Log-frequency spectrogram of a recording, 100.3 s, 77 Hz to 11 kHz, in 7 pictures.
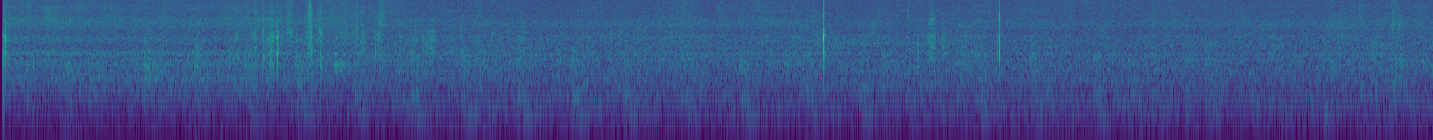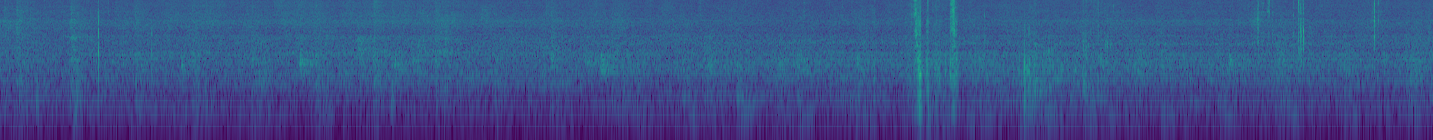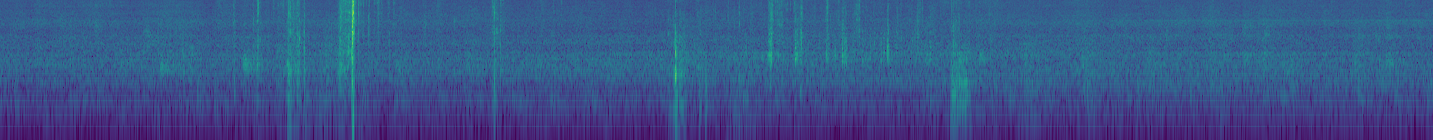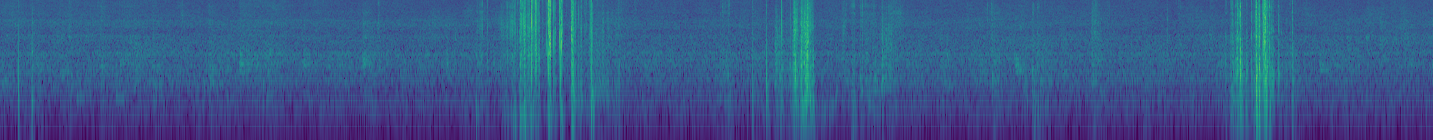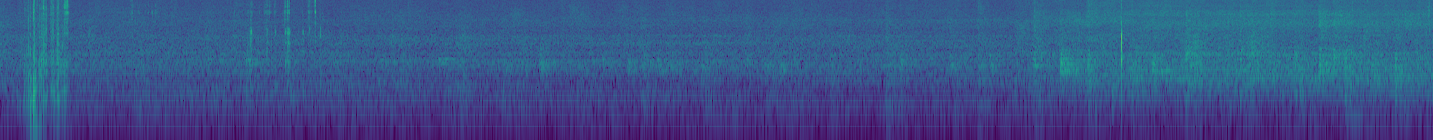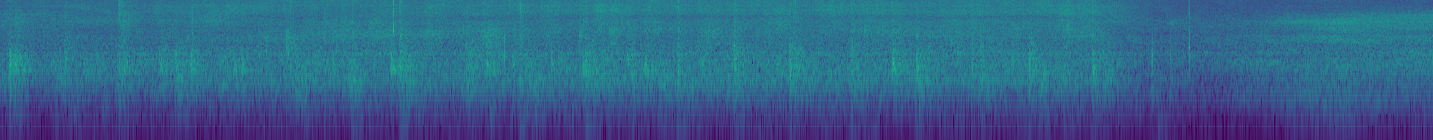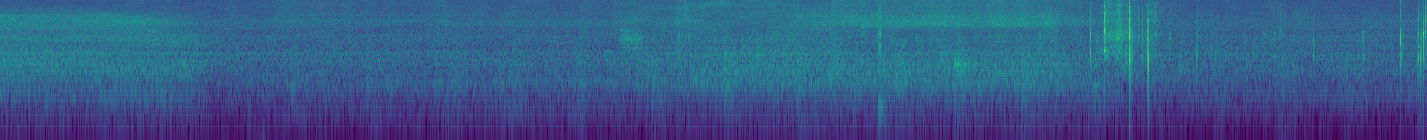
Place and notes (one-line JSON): {"title": "Düstere Str., Göttingen, Germany - Sound of rain recorded from window", "date": "2020-08-28 23:22:00", "description": "Recorder: SONY IC recorder, ICD-PX333\nRecorded at the window in front of my desk. The recorder was moved among plants. It touched leaves every now and then.", "latitude": "51.53", "longitude": "9.93", "altitude": "151", "timezone": "Europe/Berlin"}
